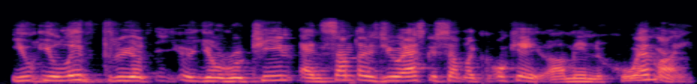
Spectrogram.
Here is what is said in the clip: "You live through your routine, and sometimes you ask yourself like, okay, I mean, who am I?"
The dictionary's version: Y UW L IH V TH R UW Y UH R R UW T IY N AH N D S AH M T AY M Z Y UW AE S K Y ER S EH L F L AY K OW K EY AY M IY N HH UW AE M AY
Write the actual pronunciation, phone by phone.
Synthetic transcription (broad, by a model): Y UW L IH V TH R UW Y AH R R UW T IY N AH N S AH M T AY M Z Y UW AE S K Y ER S EH L F L AY K OW K EY AY M IY N HH UW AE M AY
